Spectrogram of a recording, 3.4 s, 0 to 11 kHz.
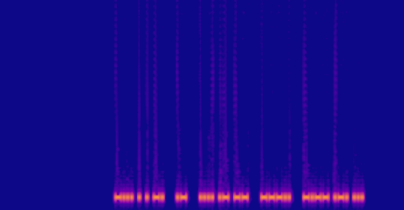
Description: Morse code, heard as a keyed tone, about 79 wpm, 700 Hz. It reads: BEEN A HAM 8 YRS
